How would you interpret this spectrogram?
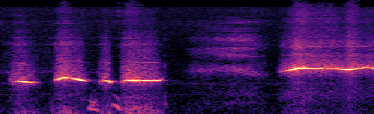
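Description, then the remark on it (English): A woman whistles a short, wavering attempt at the theme tune of The Andy Griffith Show, breathy and slightly unsteady, with a brief pause before a final sustained pair of notes. No talking, fairly quiet. “That's my wife trying to whistle.”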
